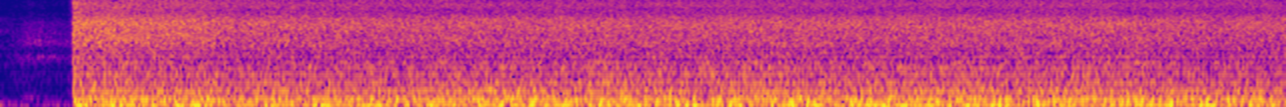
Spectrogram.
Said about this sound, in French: Bon, ok, j'avoue, celui-ci est plutôt stressant. Non, en fait, le bruit rose, c'est ça.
